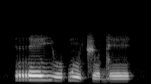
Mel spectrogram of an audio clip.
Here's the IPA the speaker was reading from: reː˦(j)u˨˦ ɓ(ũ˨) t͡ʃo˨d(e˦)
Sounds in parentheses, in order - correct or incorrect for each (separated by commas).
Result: correct, correct, incorrect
